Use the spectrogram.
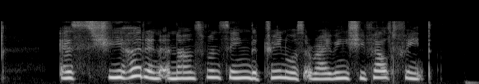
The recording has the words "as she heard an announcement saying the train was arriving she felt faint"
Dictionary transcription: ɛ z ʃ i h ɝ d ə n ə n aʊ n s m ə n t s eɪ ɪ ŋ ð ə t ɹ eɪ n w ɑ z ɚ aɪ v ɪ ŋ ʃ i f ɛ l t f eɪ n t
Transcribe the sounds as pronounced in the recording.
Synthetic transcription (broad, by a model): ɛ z ʃ i h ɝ d ə n ə n aʊ n s m ə n t s eɪ ɪ ŋ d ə t ɹ eɪ n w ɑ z ɚ aɪ v ɪ ŋ ʃ i f ɛ l t f eɪ n t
